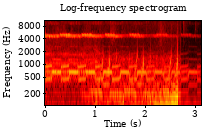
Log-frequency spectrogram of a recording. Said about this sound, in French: Le nouvel art radiophonique sera fondé premièrement sur le parasite.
